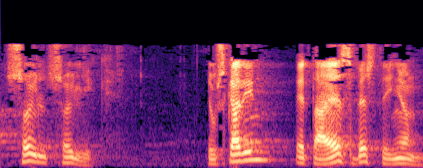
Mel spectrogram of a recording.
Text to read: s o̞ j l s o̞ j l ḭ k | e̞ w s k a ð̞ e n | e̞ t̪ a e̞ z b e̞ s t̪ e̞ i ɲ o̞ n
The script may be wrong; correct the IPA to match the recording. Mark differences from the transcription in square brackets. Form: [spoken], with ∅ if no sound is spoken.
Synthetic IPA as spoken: s o̞ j l s o̞ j l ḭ k | e̞ w s k a ð̞ [i] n | e̞ t̪ a e̞ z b e̞ s t̪ e̞ i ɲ o̞ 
